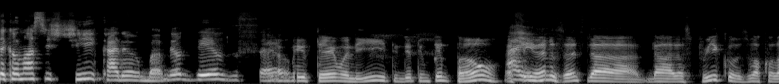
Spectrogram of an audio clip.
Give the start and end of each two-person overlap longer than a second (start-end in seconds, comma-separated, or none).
none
